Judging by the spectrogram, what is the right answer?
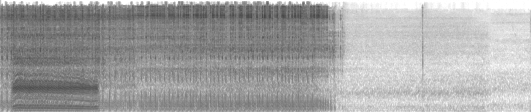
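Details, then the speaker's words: Echo string trimmer long unused and possibly stored outdoors, running at half choke, which didn't help: the two-stroke buzzes at high revs, sags to a rough, uneven run, then cuts out; lean stall. "so what you just saw me do was to move the choke to halfway in an attempt to see if more fuel and less air would help it out but it didn't"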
